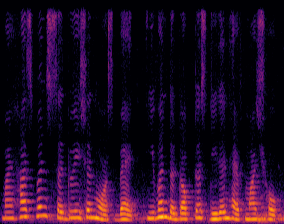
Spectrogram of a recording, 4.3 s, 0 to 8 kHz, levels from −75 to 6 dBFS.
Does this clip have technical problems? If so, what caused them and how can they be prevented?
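Yes. Channel delay (comb filtering) is present throughout. One channel arrives a fraction of a millisecond late, and summing to mono cancels the shared content at evenly spaced frequencies. The first notch falls around 3 kHz, which leaves the speech hollow and phasey. To prevent it, time-align the channels before the downmix, or use a single channel.

Automatic gain rising occurs from 0.05 to 2.11 s. The gain control judged the input too quiet and raised its gain gradually by about 7 dB, so the speech and the background swell together. To prevent it, set a correct input level at the source or disable automatic gain control.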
